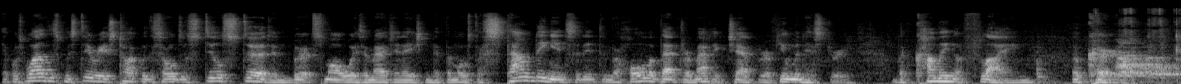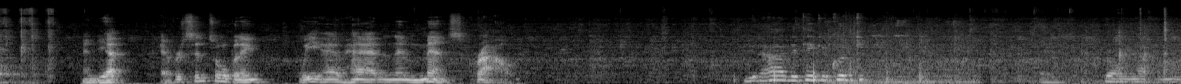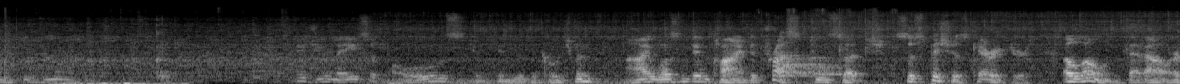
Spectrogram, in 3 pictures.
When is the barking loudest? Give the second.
11 s.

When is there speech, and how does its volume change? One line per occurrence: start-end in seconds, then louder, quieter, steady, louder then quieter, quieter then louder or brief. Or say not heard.
0.0-11.4 steady
12.6-17.0 louder
19.2-20.4 brief
22.2-24.4 brief
26.6-35.3 louder.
